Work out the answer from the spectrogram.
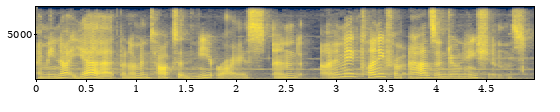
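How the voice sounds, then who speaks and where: A woman's voice: mid-range voice, lively intonation, moderate pace, over music, lightly acted. A woman voicing an upbeat, teasing young female YouTuber from a video game, with a playful, chatty, eager manner. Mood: modest, chatty.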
